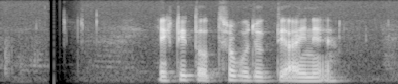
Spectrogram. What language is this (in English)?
Bangla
